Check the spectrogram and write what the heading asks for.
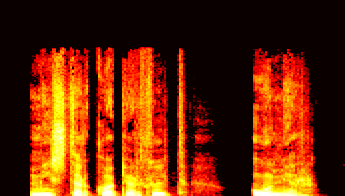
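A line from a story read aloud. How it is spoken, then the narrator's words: Trembling mother's voice. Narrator (Russian): дрожащим голосом сказала матушка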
